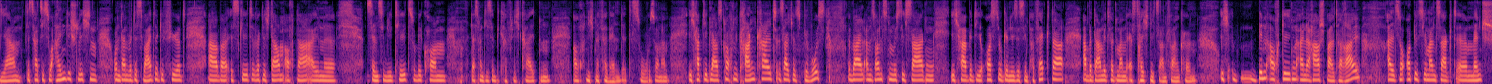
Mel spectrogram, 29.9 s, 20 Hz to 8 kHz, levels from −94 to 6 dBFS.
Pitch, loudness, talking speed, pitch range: 165 Hz, -22 LUFS, 145 wpm, 155-180 Hz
